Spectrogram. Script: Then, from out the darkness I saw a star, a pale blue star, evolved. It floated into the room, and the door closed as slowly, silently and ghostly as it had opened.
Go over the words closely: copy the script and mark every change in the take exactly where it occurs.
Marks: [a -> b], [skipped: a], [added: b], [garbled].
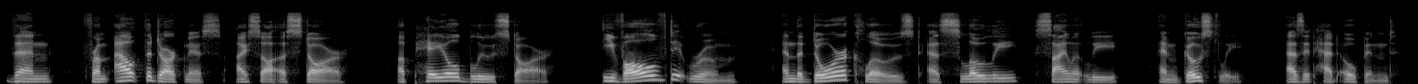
Then, from out the darkness I saw a star, a pale blue star, evolved. It [skipped: floated into the] room, and the door closed as slowly, silently and ghostly as it had opened.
